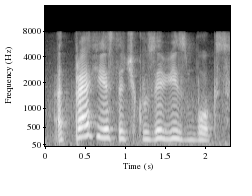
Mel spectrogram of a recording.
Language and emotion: Russian, positive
